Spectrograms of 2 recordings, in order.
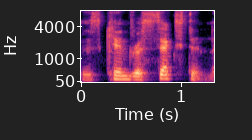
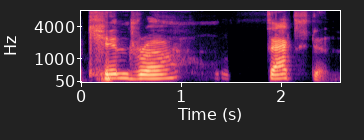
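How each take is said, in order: First: Sexton with a short e, not Saxton; Sexton said right. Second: Saxton with the a of sack, not Sexton; Saxton said wrong. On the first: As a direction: Kendra Sexton, the vowel as in sex. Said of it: "I said Saxton, but it's actually Sexton". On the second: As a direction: Kendra Saxton, the vowel as in sat. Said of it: "I said Saxton". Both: Shown as a demonstration.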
